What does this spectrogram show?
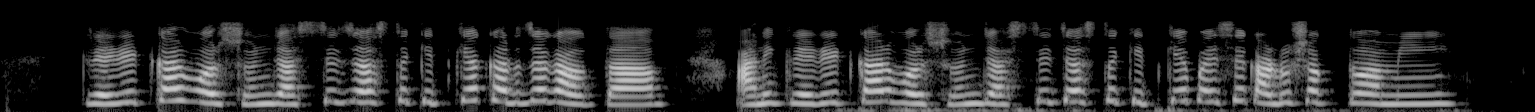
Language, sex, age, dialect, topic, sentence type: Marathi, female, 31-35, Southern Konkan, banking, question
